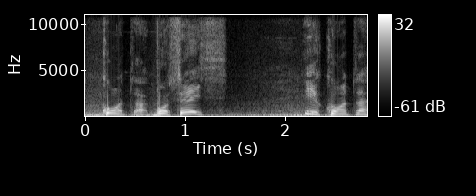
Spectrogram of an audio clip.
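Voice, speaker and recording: A man talks over noticeable background noise. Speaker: political activist. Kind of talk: interview. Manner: animated.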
